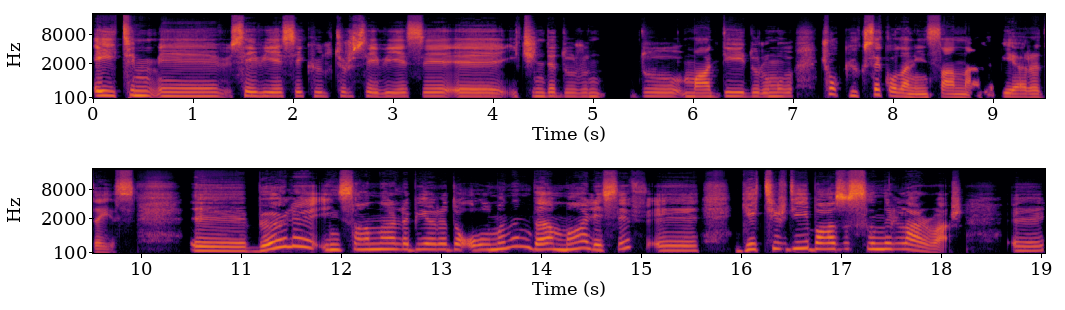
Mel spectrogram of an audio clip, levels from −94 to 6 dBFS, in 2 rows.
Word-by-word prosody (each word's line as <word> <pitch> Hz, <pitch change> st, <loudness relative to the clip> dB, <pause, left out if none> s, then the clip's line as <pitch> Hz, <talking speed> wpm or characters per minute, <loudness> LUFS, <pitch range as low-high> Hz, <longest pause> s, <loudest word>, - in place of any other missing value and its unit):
eğitim, 210 Hz, 0 st, +2 dB
eee, 175 Hz, -1 st, -5 dB
seviyesi, 180 Hz, -1 st, +4 dB
kültür 180 Hz, +1 st, -9 dB
seviyesi, 170 Hz, -1 st, +2 dB
eee, 165 Hz, -1 st, -2 dB
içinde 170 Hz, 0 st, -2 dB
durduğu 165 Hz, +1 st, -13 dB
maddi 165 Hz, +1 st, -5 dB
durumu 170 Hz, 0 st, -9 dB, 0.3 s
çok 270 Hz, -5 st, -6 dB
yüksek 200 Hz, +4 st, +4 dB
olan 165 Hz, -5 st, -3 dB
insanlarla 135 Hz, 0 st, -3 dB
bir 160 Hz, -2 st, -4 dB
aradayız. 145 Hz, -2 st, -1 dB, 0.6 s
Eee, 190 Hz, -2 st, -3 dB
böyle 340 Hz, -, -1 dB
insanlarla 255 Hz, +1 st, +2 dB
bir 255 Hz, +1 st, -5 dB
arada 255 Hz, -1 st, -5 dB
olmanın 280 Hz, -, -6 dB
da 255 Hz, +2 st, +1 dB
maalesef, 265 Hz, -, +1 dB
eee, 210 Hz, -, -6 dB, 0.4 s
getirdiği 285 Hz, +6 st, +1 dB
bazı 275 Hz, 0 st, +7 dB
sınırlar 270 Hz, -5 st, +5 dB
var. 160 Hz, -6 st, -6 dB, 0.5 s
Eee, 200 Hz, +1 st, -9 dB
195 Hz, 95 wpm, -24 LUFS, 170-255 Hz, 0.6 s, bazı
